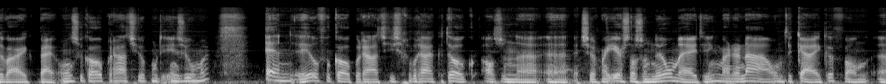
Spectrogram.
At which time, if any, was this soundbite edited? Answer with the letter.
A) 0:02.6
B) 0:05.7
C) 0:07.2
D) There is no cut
B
